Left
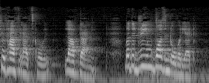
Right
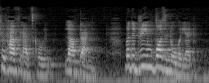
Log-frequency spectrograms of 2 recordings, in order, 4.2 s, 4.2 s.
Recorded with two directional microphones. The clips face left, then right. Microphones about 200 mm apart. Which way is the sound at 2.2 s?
40° left (ahead or behind).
